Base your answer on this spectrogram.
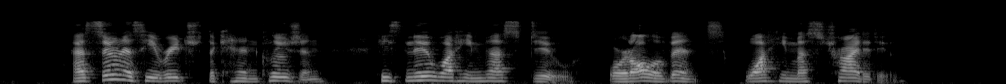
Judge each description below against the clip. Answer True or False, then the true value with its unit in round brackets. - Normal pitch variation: True (3.1 semitones)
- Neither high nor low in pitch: True (150 Hz)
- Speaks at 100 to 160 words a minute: True (135 wpm)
